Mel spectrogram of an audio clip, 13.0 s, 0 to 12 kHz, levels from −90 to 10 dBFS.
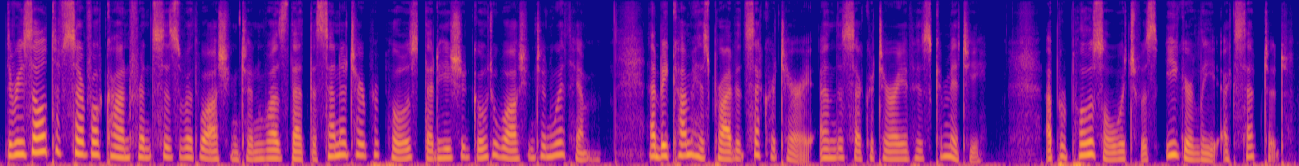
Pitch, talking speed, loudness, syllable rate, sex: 190 Hz, 170 wpm, -20 LUFS, 6.0 syllables/s, female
